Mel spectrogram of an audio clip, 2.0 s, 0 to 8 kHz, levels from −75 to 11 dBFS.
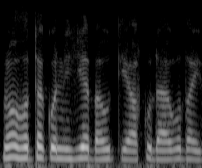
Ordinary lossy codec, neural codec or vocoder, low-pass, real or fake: Opus, 24 kbps; codec, 24 kHz, 0.9 kbps, WavTokenizer, medium speech release version 1; 7.2 kHz; fake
